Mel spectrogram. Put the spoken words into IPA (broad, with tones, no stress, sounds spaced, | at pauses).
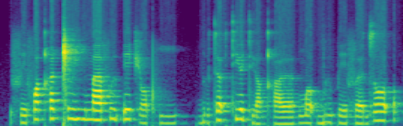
f e˩ f ɔ˥ qʰ i˥ ǁ ɯ˥ j i˥ m a˥ f ɯ˥ ʔ e˥ t͡ʃ ɔ˩ pʰ i˩ | ɠ ɯ˩ t œ˥ ʔ tʲ œ˥ tʲ ɔ˩ qʰ œ˩ | m ɔ˩ ʔ b ɯ˩ p e˩ f œ˩ d͡z ɔ˥ ʔ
